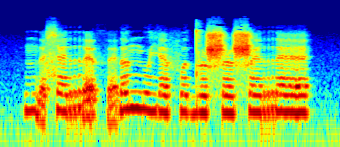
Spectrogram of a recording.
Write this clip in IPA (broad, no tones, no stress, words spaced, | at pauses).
nɛ̰ɬɛrɛ̰ θɛ̰ɾə nujɛfədə ʂɛʂɛrɛ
